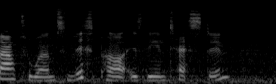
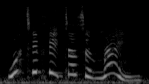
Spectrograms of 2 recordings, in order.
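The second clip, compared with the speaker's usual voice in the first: put-on child's voice; 9 semitones higher than usual. Child narrator asks Gran.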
